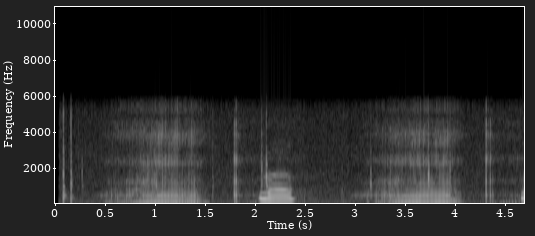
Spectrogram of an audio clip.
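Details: Adult man asleep, snoring: two long, rough, fluttering inspiratory snores separated by a short vocal squeak and clicks.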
